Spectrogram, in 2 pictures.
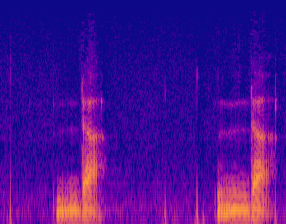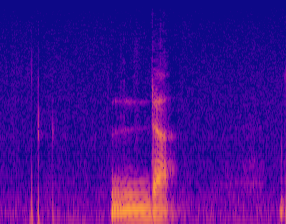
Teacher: The third letter is a soft variation of the first. If you take the hard letter, ta, and simply add resonance to it, we get the sound da, da, da.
